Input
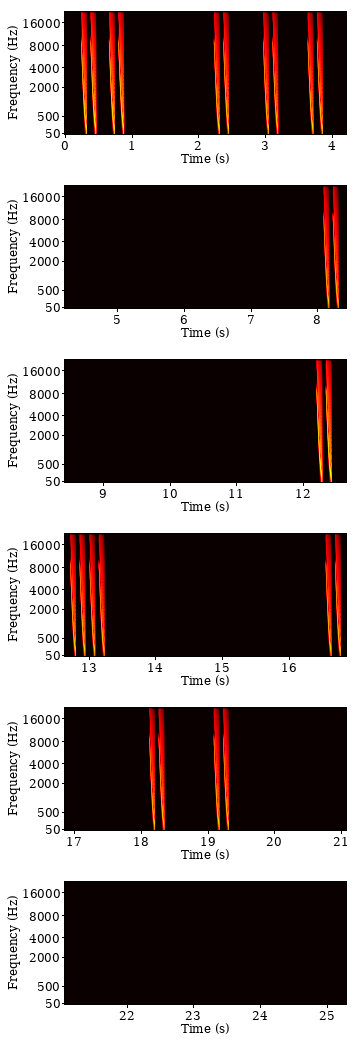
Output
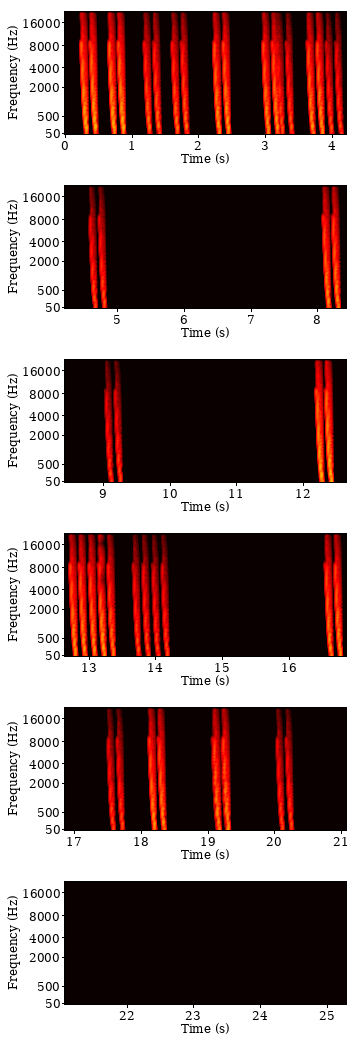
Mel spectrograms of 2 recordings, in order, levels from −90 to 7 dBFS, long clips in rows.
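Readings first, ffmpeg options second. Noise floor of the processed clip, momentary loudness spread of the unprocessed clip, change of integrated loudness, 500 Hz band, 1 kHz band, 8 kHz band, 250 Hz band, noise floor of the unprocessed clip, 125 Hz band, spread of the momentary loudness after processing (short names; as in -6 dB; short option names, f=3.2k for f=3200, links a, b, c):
under -85 dBFS, 11 LU, -6.0 dB, -4.5 dB, -4.5 dB, -3.5 dB, -6.0 dB, under -85 dBFS, -4.0 dB, 17 LU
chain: -af "aecho=1:1:949:0.266,acompressor=threshold=-30dB:ratio=1.5,asubboost=boost=3:cutoff=97,afftfilt=real='re*1.73*eq(mod(b,3),0)':imag='im*1.73*eq(mod(b,3),0)':win_size=2048:overlap=0.75"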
